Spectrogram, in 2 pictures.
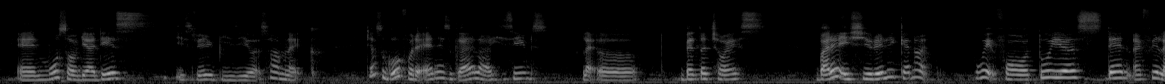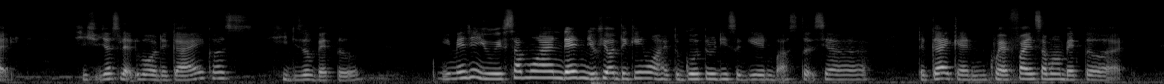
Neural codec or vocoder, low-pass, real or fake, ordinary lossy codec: autoencoder, 48 kHz, 128 numbers a frame, DAC-VAE, trained on Japanese speech; 19.8 kHz; fake; none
